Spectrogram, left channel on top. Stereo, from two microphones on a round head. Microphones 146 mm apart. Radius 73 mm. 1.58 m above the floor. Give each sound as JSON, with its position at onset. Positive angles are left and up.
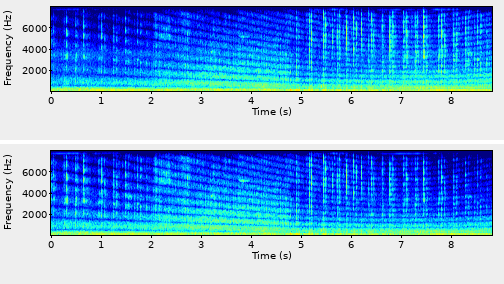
{"t": 0.0, "sound": "a motorcycle", "side_deg": -35}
